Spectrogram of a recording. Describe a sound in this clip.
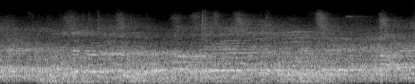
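Gloved punches thud against a boxer.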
